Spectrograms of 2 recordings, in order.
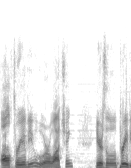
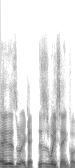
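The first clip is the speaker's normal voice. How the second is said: plain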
